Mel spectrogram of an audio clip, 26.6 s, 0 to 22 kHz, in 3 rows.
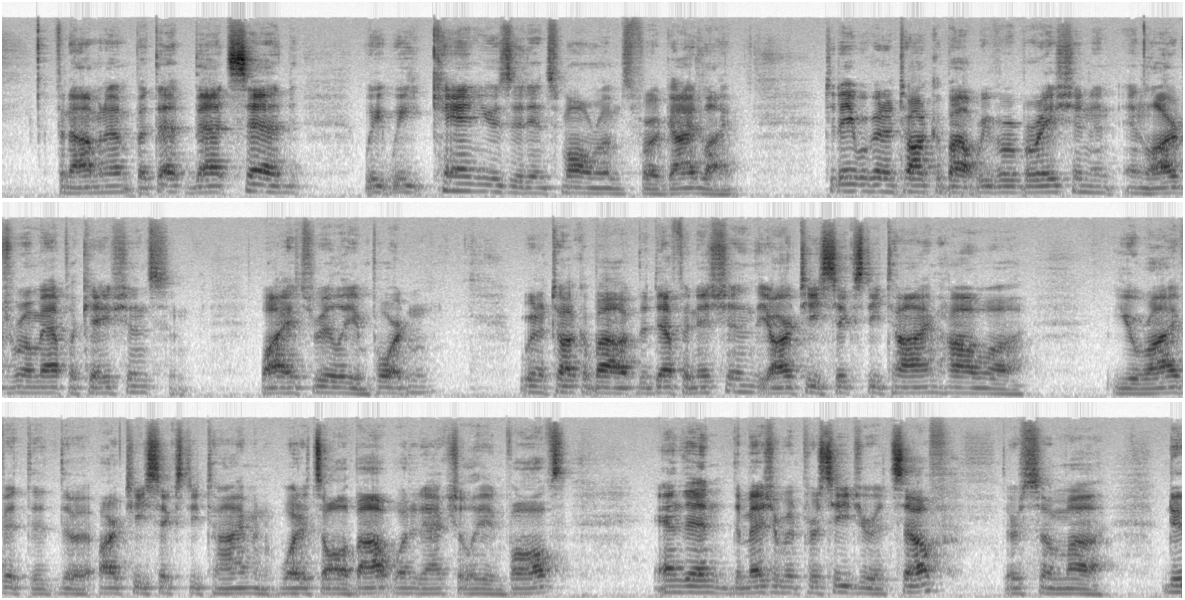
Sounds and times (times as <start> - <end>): Speech: 0.3 - 5.6, 6.2 - 12.2, 12.8 - 16.6, 17.2 - 22.0, 22.6 - 26.5.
